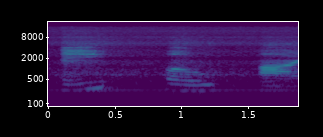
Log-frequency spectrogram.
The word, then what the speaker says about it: Aoi: kept correcting someone because it was in Japanese A-O-I, and they kept saying I-O-E, No, it's Oi, isn't it? Or Aoi.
